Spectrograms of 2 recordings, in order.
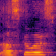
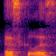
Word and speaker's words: Aeschylus: I think I thought it was Aeschylus, but like who the fuck?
